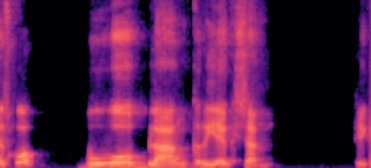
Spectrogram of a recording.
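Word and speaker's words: Bouveault–Blanc: अब आप देखो, इसको हम लोग तो ऐसे ही बोलते हैं, सब टीचर्स हम लोग ऐसे ही बोलते हैं, बुवो ब्लांक रिएक्शन। ठीक है, अब इसको अभी पढ़ने जाएंगे स्पेलिंग के हिसाब से तो ये बोवेल्ट जैसा कुछ दिखता है।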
